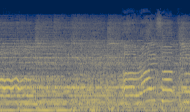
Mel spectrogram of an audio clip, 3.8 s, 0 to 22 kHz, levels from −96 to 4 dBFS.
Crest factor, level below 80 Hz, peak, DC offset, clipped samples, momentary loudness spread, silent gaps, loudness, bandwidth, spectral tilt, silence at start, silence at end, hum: 14 dB; -26 dBFS; -2 dBFS; under 0.1%; under 0.1%; 5 LU; none; -15 LUFS; 12 kHz; -5.5 dB/octave; 0 s; 0 s; none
